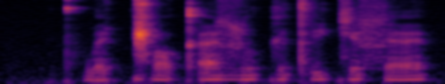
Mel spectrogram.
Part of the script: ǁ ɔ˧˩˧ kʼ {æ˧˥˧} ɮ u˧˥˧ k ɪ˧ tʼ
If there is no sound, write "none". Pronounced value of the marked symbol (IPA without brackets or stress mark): æ˧˥˧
